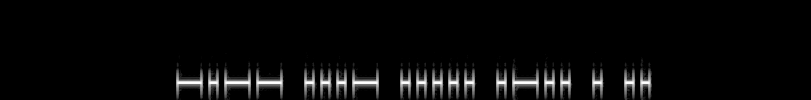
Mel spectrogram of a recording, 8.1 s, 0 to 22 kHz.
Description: Morse code, heard as a keyed tone, about 15 wpm, 700 Hz. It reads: YV5LEI
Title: DXCC-100 Call Signs - 6 Characters - 15wpm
